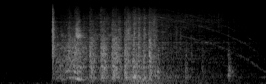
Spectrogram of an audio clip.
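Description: A car engine turns over right after a snapped cambelt was repaired, a loud sudden burst of rapid rhythmic cranking that slows and fades, followed by a faint knock.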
